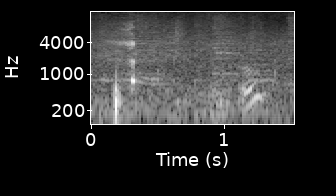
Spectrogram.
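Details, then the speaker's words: A baby's first hiccups: two quick, abrupt infant hiccups in close succession, followed by a soft murmuring adult voice saying the baby has hiccups. "you got hiccups you got hiccups big had cups oh you got hiccups like Peppa Pig that's the first time you've ever had pickups I think isn't it"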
